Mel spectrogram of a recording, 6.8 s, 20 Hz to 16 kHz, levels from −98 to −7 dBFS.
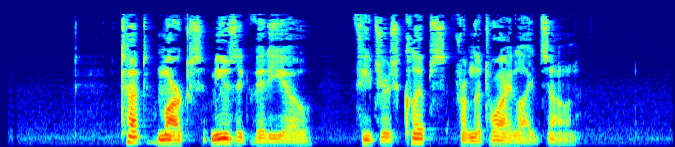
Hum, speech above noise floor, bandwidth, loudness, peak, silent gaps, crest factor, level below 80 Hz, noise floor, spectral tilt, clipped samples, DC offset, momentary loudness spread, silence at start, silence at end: none; 42 dB; 11.5 kHz; -28 LUFS; -8 dBFS; none; 22 dB; -70 dBFS; -70 dBFS; -4 dB/octave; under 0.1%; under 0.1%; 12 LU; 1.2 s; 1 s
